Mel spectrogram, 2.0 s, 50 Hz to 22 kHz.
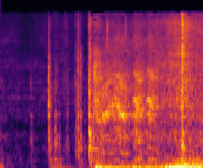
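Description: A 2001 Acura MDX's 3.5-litre V6 being started: the starter cranks it from about half a second in, it catches about a second in, and it runs up to its loudest near the end.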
